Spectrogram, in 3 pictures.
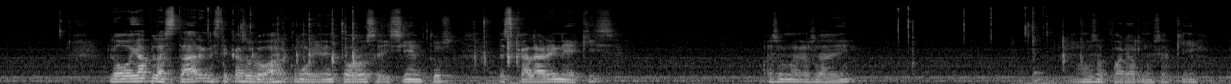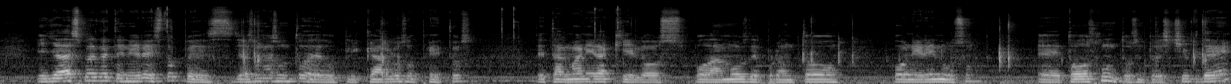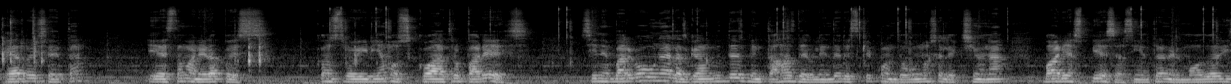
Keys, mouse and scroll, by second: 2.1-3.6 drag, 3.2 KP_0, 4.8 s, 9.6 middle click, 10.6 KP_7, 11.5 scroll up 1, 11.7-12.1 scroll down 2, 13.2 g, 14.7 shift+d, 18.3 click, 24.3 shift+d, 28.4 click, 28.7 scroll down 1, 28.7-29.4 middle drag, 29.5 middle drag, 30.2 drag, 30.8-31.2 scroll up 1, 31.3 shift+middle drag, 32.3-32.8 shift+drag, 33.1 shift+click, 33.6 shift+click, 34.0-34.8 middle drag, 35.9 click.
